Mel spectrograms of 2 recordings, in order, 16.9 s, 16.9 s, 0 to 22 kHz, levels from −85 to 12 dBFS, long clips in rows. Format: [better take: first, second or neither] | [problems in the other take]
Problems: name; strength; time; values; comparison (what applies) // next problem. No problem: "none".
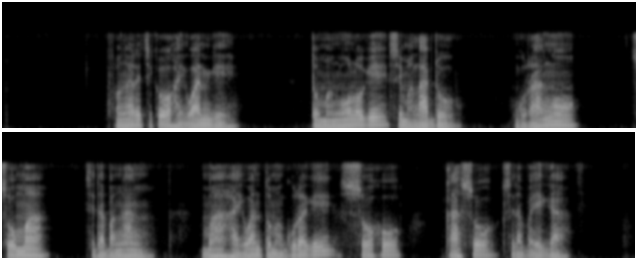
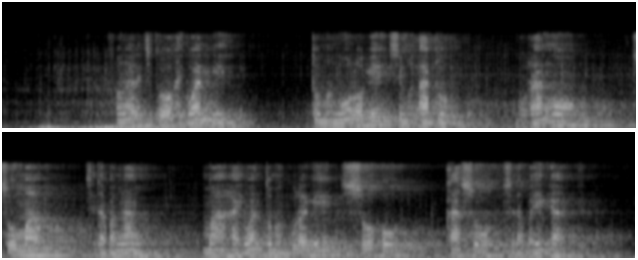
first | noise reduction (neural separator model SepFormer DNS4)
